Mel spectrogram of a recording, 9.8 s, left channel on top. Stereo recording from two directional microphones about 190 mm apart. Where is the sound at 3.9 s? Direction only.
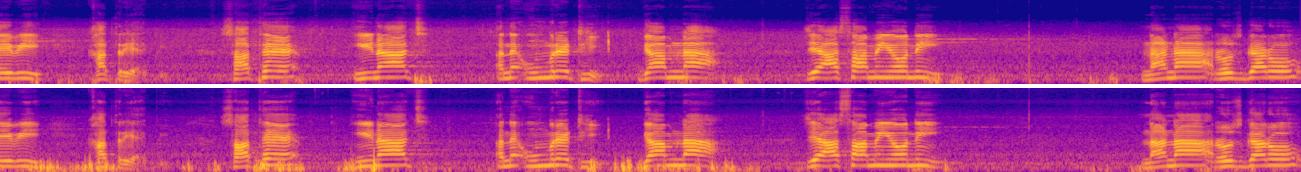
20° right (ahead or behind).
